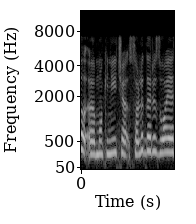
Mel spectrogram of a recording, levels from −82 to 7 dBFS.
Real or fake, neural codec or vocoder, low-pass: real; none; 7.2 kHz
